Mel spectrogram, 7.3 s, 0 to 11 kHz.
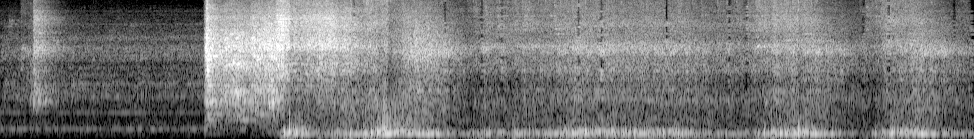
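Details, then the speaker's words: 355 stroker V8 in HX one-tonner, first run in about 11 years since dyno, aftermarket exhaust, shotgun mic walk-around: deep, lumpy, steady idle with throaty burble, loud but not obnoxious growl, no knocks or misses; healthy idle. "I'm really happy with that sound. It's loud, but it's not over the top obnoxious loud. It's got a nice growl to it."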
